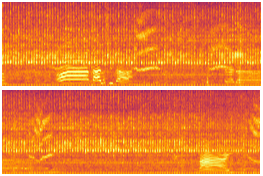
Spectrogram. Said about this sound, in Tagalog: Ang ingay po ng makina.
